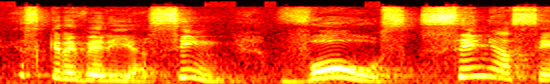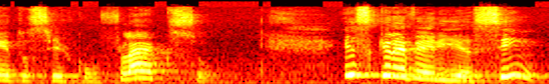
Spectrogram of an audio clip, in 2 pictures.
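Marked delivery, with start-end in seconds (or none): none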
